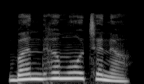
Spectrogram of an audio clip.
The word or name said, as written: ಬಂಧಮೋಚನ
